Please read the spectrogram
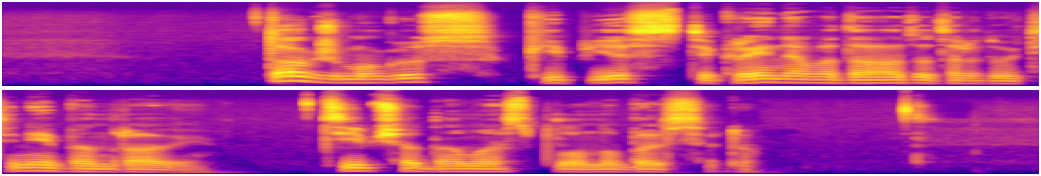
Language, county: Lithuanian, Kaunas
